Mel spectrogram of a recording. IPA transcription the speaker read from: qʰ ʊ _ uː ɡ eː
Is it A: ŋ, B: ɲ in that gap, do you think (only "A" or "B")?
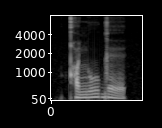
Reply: B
